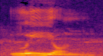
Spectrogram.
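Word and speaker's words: Lion: his inseparable companion was heinz la leon pronounced like leon who later who later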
